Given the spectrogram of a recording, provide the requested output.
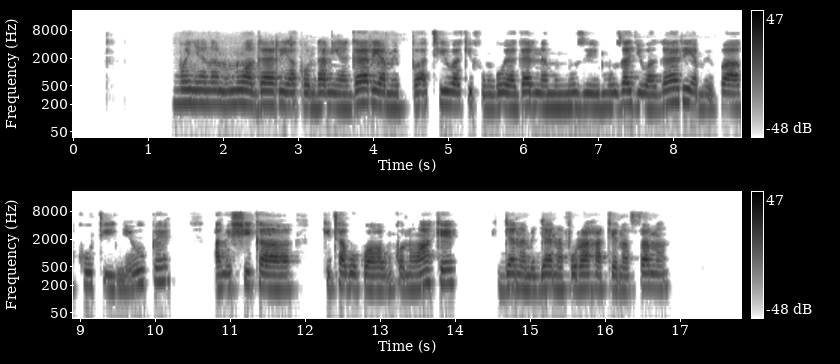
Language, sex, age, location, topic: Swahili, female, 36-49, Nairobi, finance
